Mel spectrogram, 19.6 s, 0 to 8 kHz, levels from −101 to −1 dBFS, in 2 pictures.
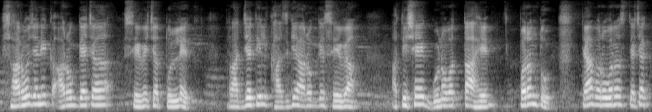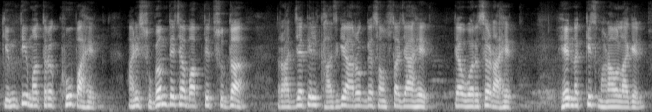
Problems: none marked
